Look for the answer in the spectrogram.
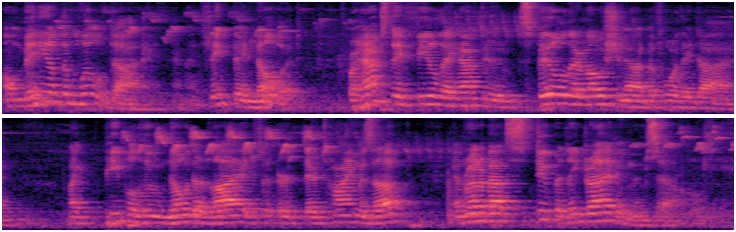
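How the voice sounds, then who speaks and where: A man playing a brooding, uneasy married farmhand in an earnest, measured old-time radio drama style. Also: mid-range voice, expressive, natural voice. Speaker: actor, narrator and lead. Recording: roomy, distant mic, clear background noise.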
